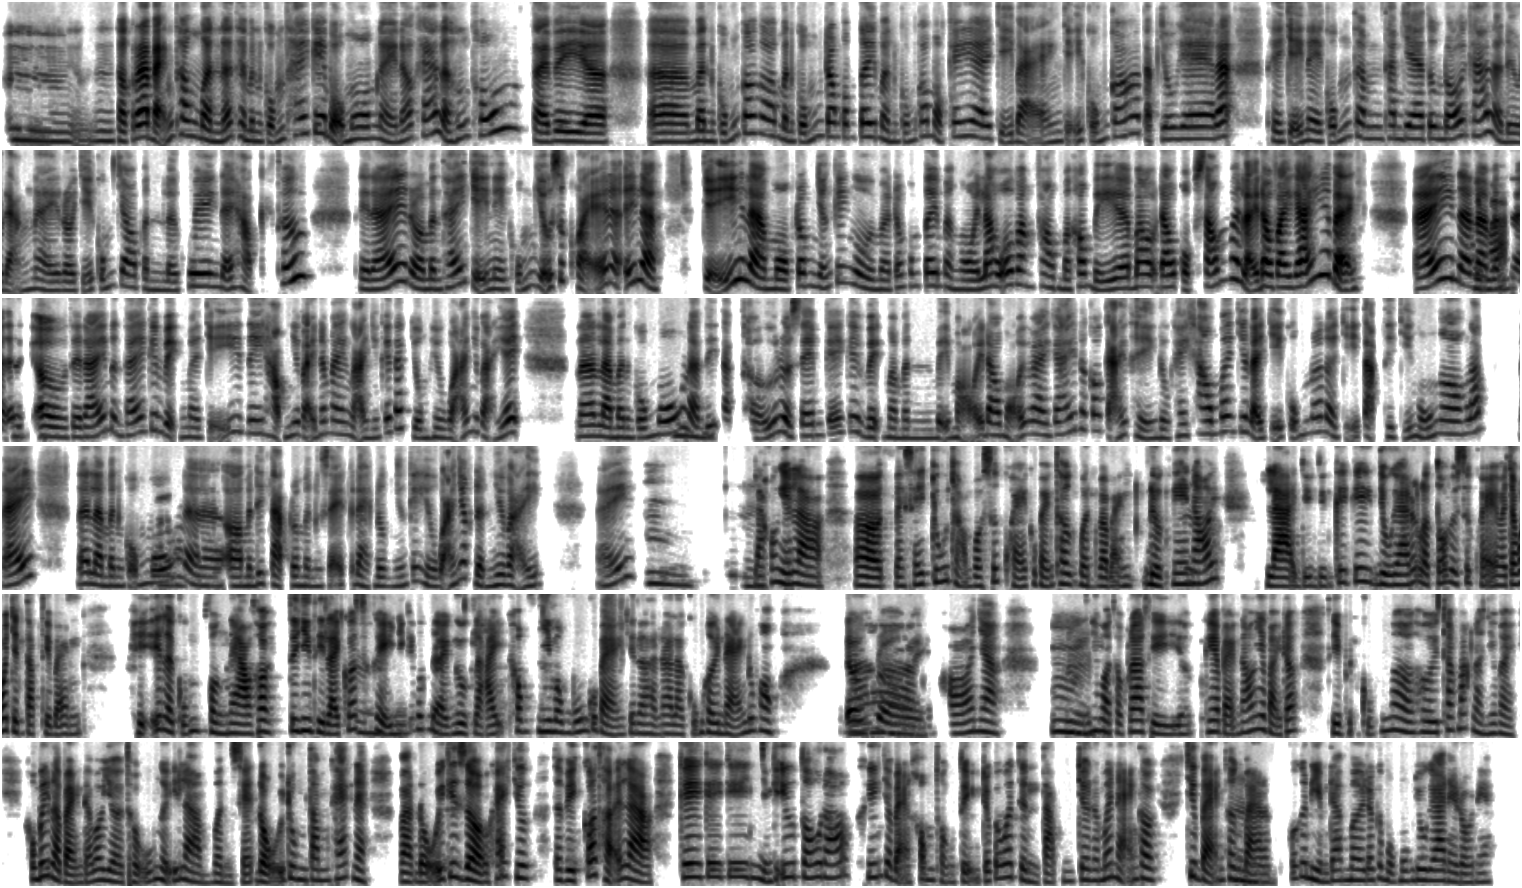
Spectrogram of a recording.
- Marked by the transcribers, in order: other background noise; tapping; unintelligible speech
- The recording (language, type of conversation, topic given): Vietnamese, advice, Làm thế nào để duy trì thói quen tập thể dục đều đặn?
